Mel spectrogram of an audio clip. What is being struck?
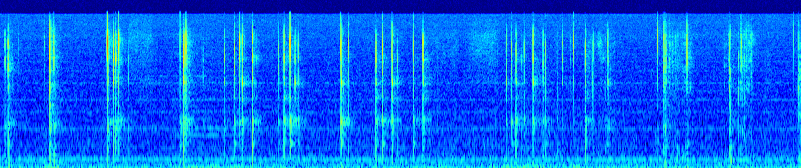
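Small glass spray bottle.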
